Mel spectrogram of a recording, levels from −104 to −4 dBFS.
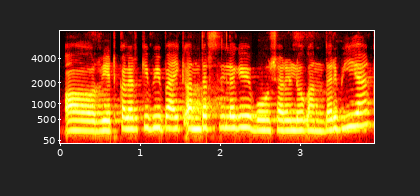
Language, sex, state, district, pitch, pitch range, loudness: Hindi, female, Bihar, West Champaran, 270 Hz, 235-290 Hz, -14 LUFS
